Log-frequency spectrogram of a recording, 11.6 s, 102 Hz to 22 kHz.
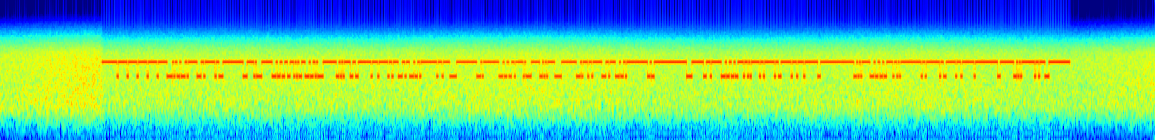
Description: RTTY (75 baud, 850 Hz shift), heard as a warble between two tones, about 1600 Hz centre, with radio static. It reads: NAME IS ERIK, QTH PERTH, LOC LJ21VR LJ21VR.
